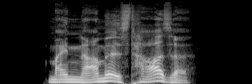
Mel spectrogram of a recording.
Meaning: I know (of) nothing; I am not involved
- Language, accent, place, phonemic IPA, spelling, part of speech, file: German, Germany, Berlin, /maɪ̯n ˈnaːmə ɪst ˈhaːzə/, mein Name ist Hase, phrase, De-mein Name ist Hase.ogg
